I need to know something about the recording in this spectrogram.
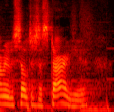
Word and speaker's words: Staryu: But back when I was a kid and Star Me was still just a Staryu, I could never pronounce its name right. It always ended up sounding like saw you.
